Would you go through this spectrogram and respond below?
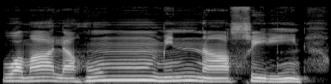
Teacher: و ہونٹوں کی نا تمام گولائی سے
